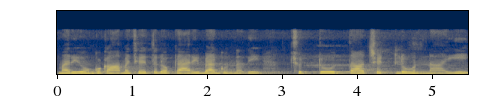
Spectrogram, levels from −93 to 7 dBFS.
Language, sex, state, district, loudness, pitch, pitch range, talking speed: Telugu, female, Andhra Pradesh, Visakhapatnam, -15 LUFS, 200 Hz, 185-210 Hz, 110 wpm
